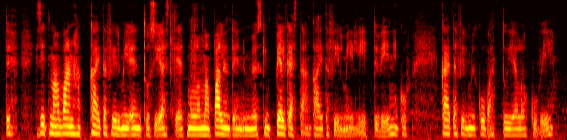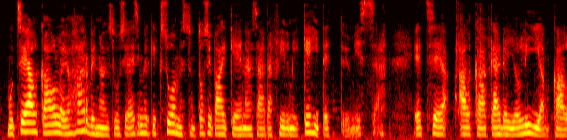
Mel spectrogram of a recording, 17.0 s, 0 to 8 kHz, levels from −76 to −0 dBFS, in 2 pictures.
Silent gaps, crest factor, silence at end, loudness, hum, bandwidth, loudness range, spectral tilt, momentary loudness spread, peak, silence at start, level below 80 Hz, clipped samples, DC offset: none; 20 dB; 0 s; -25 LUFS; none; 8 kHz; 6 LU; -6.5 dB/octave; 11 LU; -4 dBFS; 0.1 s; -56 dBFS; under 0.1%; under 0.1%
